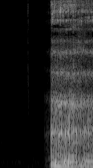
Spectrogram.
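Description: After a moment of silence, a loud gulping swallow of water erupts as a person takes a drink of water for a dry throat, carrying on for about half a second, throaty and rough, with no talking.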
